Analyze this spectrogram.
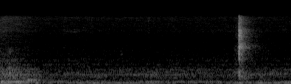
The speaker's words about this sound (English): Coin has been flipped. It's heads. Obama won.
